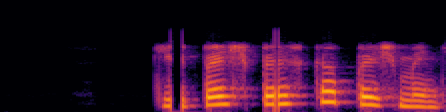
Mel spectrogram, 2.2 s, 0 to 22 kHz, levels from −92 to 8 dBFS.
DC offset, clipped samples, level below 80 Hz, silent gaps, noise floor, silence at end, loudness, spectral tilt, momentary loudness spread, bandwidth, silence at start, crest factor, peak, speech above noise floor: under 0.1%; under 0.1%; -54 dBFS; none; -82 dBFS; 0 s; -16 LUFS; -4 dB/octave; 10 LU; 5.4 kHz; 0.8 s; 16 dB; -2 dBFS; 66 dB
